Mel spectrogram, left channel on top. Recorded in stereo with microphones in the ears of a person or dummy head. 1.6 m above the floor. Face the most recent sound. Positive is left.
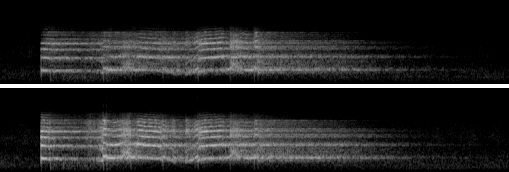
turn(degrees=25)  # may be behind; listen again after turning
